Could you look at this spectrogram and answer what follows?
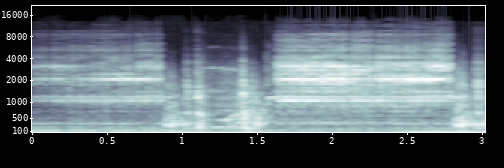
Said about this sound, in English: Down in North Carolina, a printer buzzed. That was the start of a comeback in North Carolina by Ronald Reagan facing Gerald Ford.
